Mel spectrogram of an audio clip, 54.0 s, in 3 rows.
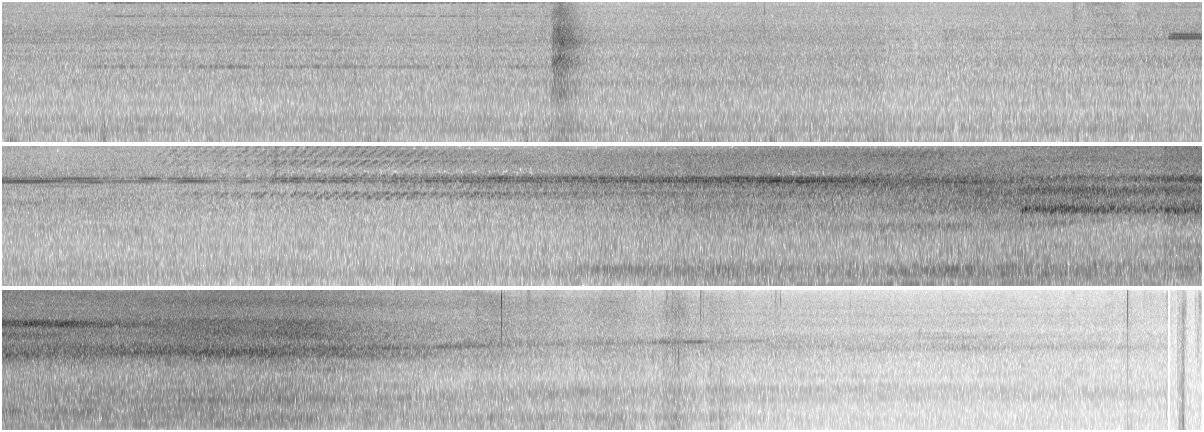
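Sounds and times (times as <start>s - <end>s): steady high whine: 0.0s - 10.7s, 13.2s - 44.0s
train rumble: 0.0s - 47.8s
wavering high-pitched squeal: 1.1s - 8.4s, 16.3s - 47.5s.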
